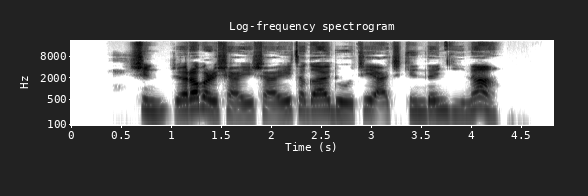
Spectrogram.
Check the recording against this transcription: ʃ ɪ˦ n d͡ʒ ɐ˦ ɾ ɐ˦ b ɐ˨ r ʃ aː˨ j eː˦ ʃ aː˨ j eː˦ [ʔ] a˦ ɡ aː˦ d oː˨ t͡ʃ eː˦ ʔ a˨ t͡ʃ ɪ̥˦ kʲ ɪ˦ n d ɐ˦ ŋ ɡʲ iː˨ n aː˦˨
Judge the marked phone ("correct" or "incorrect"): incorrect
